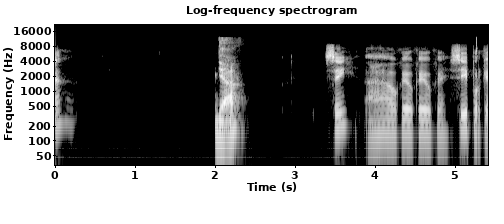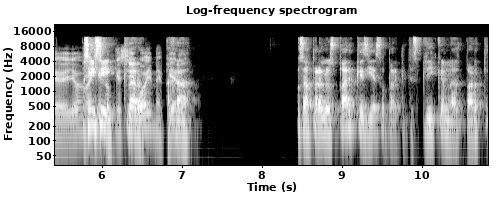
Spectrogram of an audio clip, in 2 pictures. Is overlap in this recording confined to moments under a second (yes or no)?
no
